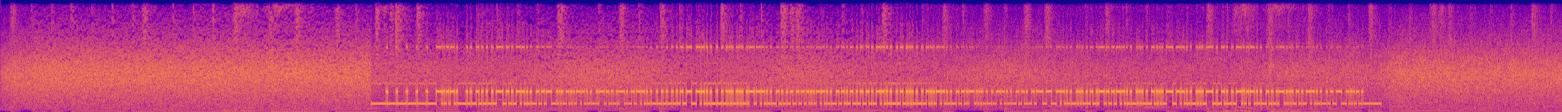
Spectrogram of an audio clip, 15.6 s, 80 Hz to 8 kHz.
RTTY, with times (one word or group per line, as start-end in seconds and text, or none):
4.7-5.2 0150
5.3-5.8 8964
5.9-6.4 3037
6.5-7.0 1129
7.1-7.6 1663
7.7-8.2 0284
8.3-8.8 8220
8.9-9.4 2614
9.5-10.0 8361
10.1-10.6 8759
10.7-11.2 6238
11.3-11.8 6765
11.9-12.4 6571
12.6-13.1 0360
13.2-13.7 2940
